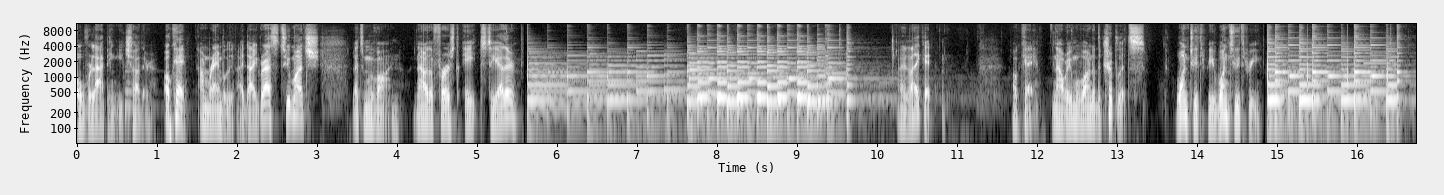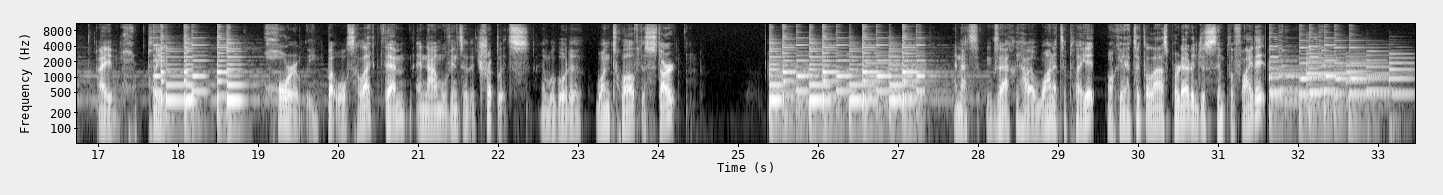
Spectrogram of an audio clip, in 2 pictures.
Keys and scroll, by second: 5.3 space, 9.3 space, 14.5 space, 16.2 space, 25.1 space, 27.0 space, 31.3 space, 33.2 space.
